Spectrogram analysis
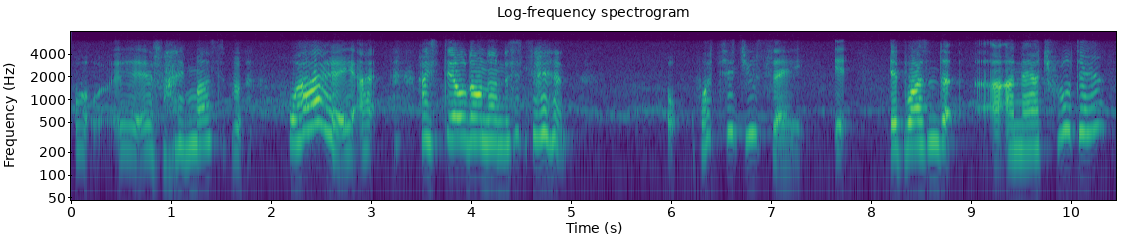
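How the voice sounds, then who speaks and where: An actress playing a bewildered, grieving elderly grandmother in a radio drama, halting and repeating herself in a quavering voice. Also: high-pitched, expressive. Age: older. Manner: halting, repeating words in distress. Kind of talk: old-time radio drama acting. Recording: dull, hissy classic radio recording.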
